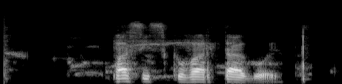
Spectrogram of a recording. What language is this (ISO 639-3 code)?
epo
